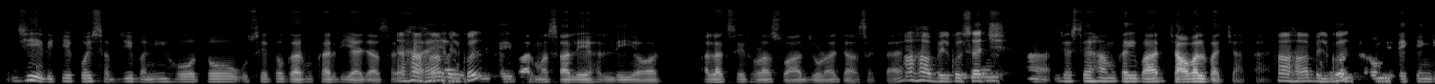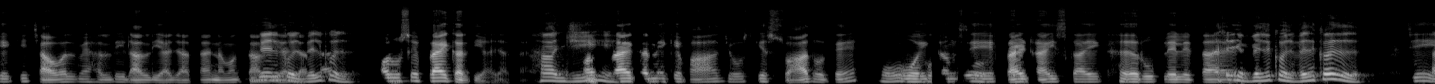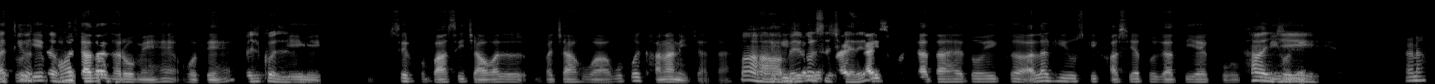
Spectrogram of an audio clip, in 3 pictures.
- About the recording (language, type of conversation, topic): Hindi, podcast, बचे हुए खाने का स्वाद नया बनाने के आसान तरीके क्या हैं?
- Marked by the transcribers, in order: in English: "फ्राई"; in English: "फ्राई"; in English: "फ्राइड राइस"; laughing while speaking: "अरे!"; in English: "फ्राइड राइस"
